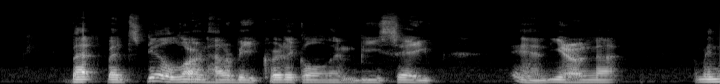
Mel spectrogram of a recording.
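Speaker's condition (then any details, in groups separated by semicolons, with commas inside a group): Friedreich's ataxia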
